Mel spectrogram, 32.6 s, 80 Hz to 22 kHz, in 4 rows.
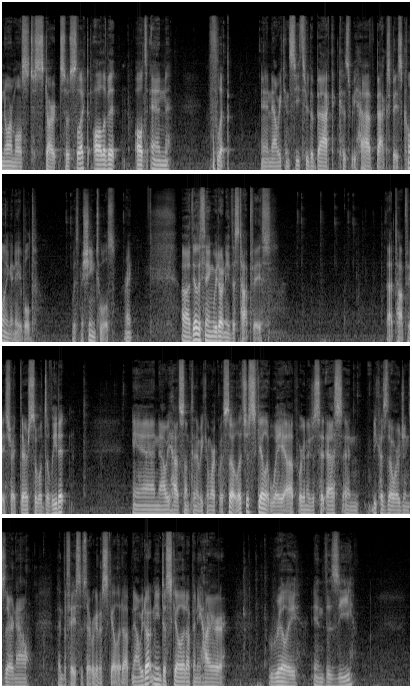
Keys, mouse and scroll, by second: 0.1 scroll up 1, 1.3 scroll up 2, 1.4 a, 2.8 alt+n, 5.5 alt+click, 6.7 z, 10.1 alt+middle click, 10.5 alt+click, 12.0 right click, 13.1 click, 14.5 alt+click, 15.0 click, 15.4 alt+middle click, 15.8 alt+click, 17.0 x, 18.3 alt+middle click, 18.7 alt+click, 20.1 right click, 20.6 alt+click, 21.0 alt+right click, 21.2 alt+click, 21.6 alt+middle click, 22.3 s, 23.6 alt+click, 24.8 alt+right click, 25.0 alt+middle click, 25.4 s, 26.6 alt+right click, 26.9 alt+click, 28.2 alt+right click, 29.4 ctrl+z, 30.7 s.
